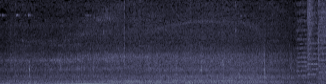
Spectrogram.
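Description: Six-trailer ore road train passing close by: a deep engine rumble, loudest about two seconds in, over the steady noise of its many wheels on the road, easing off near the end.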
